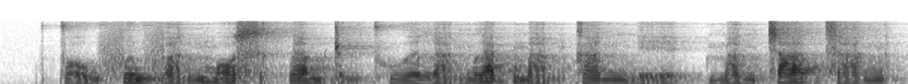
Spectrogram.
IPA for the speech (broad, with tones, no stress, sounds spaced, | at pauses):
t̪ ɔ˨˩˦ w f ə˧ w v a˨˩˦ n m ɔ˧˥ s ə˨˩ k̚ l a˧ m ʈ ə˨˩˨ ŋ t̪ʰ u˧ ə̯ l a˨˩˦ ŋ l a˦˥ k̚ m a˨˩ m k a˧ n ŋ e˨˩˦ | m a˧˥ n c aː˦˥ t̚ s a˧˥ ŋ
